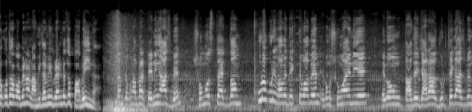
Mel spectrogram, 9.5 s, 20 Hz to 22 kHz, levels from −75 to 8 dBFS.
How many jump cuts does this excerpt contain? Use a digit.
1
